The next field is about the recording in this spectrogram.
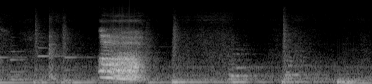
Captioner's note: groans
